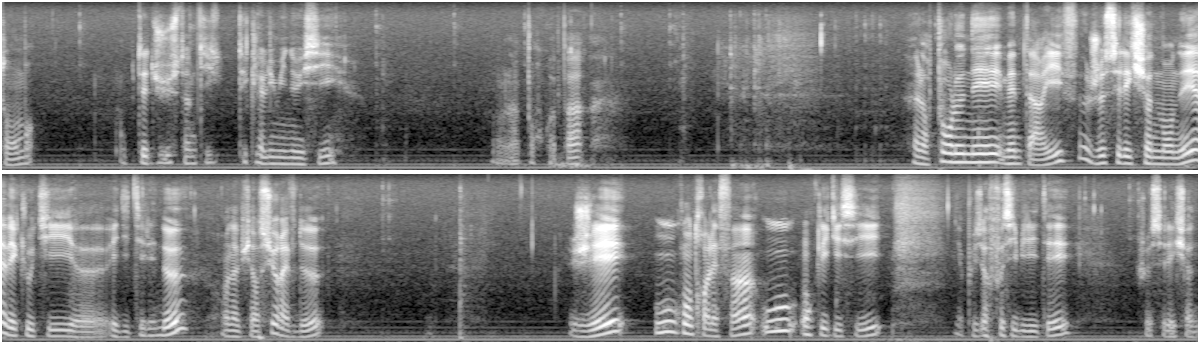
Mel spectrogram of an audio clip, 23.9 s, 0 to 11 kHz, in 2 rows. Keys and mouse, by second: 0.9-2.5 drag, 2.7-4.4 drag, 4.7-5.9 drag, 5.8 ctrl+z, 6.3 ctrl+click, 7.5 KP_Subtract, 8.7 click, 9.6 click, 12.0 F2, 14.7 F2, 15.9 click, 20.4 click, 22.1 click, 23.3 click.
